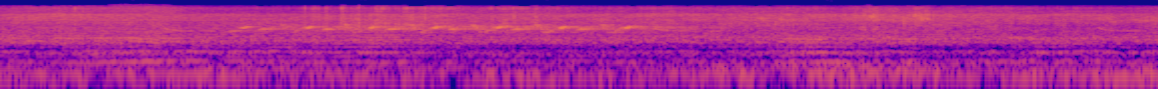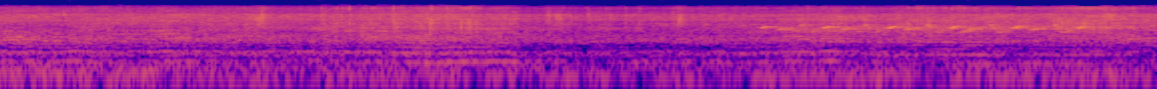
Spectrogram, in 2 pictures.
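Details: Honey bees at a busy backyard hive, the yellow hive and the strongest of a first few hives, flying in and out of their new box: a dense, steady low drone with faint bird chirps in the background.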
